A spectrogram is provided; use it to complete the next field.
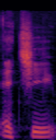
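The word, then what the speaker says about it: エッチ: Except the word H in Japanese is pronounced etchi, which is another way to say sex.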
